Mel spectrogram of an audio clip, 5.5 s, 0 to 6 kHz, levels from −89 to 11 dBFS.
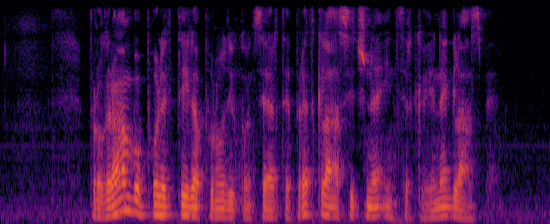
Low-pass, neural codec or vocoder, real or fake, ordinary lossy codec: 5.4 kHz; none; real; none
